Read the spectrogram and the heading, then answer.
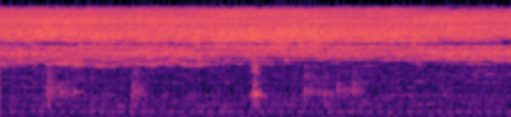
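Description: Meat sizzles on a grill: a steady, bright hiss fills the whole clip, broken by a few faint pops and crackles. Nobody speaks.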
